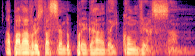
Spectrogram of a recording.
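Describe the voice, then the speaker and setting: A man preaching a sermon, moving from low, quick talk to drawn-out shouted climaxes. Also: slightly rough.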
